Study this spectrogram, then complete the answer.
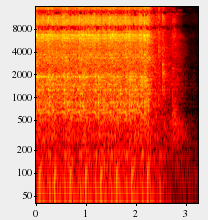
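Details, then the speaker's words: Cub Cadet 2166, 16hp Kohler Command single-cylinder, faulty fuel pump, gas poured into the filter: fires about three times a second for two seconds, then fades and quits as fuel isn't reaching it. Engine stalls after a brief run. "Little tiny funnel. Just pouring a little bit. In the funnel. I mean, it's in the filter. See if that'll do something. That's the longest it's ever ran for me, so yeah, that's exciting."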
